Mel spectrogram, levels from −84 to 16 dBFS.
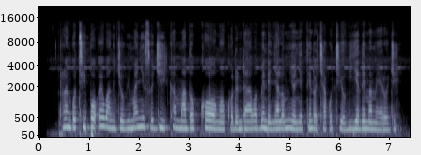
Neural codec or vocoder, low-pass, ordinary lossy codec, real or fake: none; 14.4 kHz; MP3, 96 kbps; real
